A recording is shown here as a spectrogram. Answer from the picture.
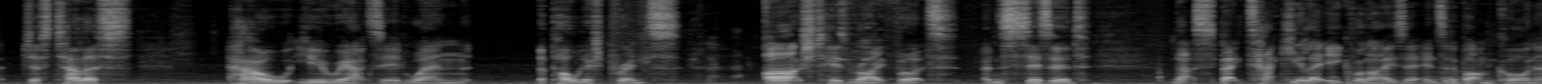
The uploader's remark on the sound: recording a podcast in the back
